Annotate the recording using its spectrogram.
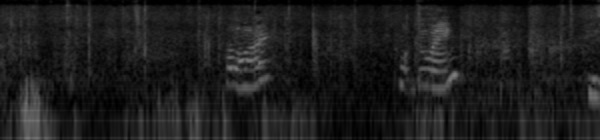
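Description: A dog left alone shut inside a caravan barking, two wavering calls about two and four seconds in; he doesn't like being on his own.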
